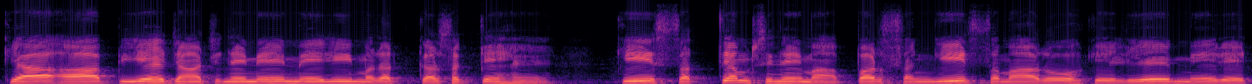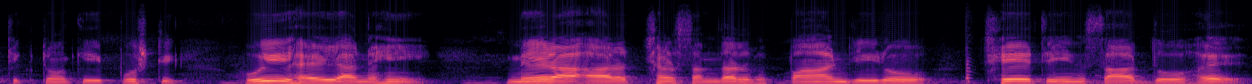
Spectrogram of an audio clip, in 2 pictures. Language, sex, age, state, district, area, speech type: Hindi, male, 60+, Uttar Pradesh, Sitapur, rural, read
